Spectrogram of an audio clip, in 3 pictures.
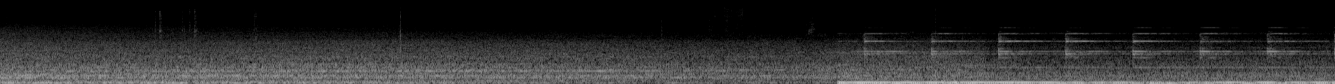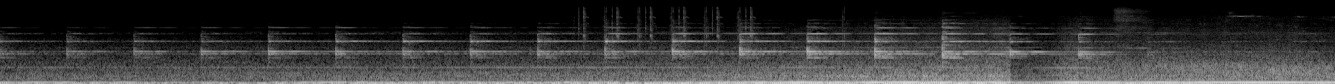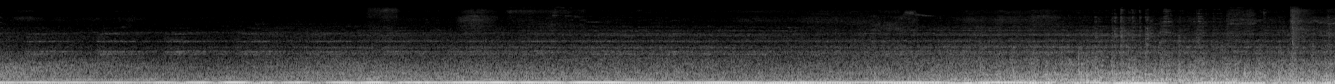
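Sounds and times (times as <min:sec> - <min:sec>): diesel locomotive engine rumble: 0:00.0 - 0:40.0
train coaches rolling past: 0:00.0 - 0:40.0
locomotive bell ringing: 0:08.4 - 0:31.1.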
